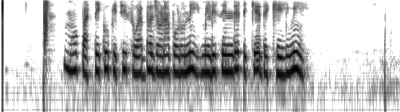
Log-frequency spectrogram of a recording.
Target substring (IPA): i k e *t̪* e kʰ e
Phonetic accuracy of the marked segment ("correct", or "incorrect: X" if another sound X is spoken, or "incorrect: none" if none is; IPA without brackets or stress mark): incorrect: d̪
